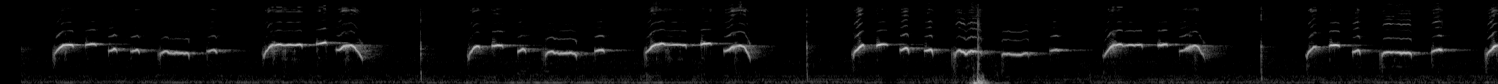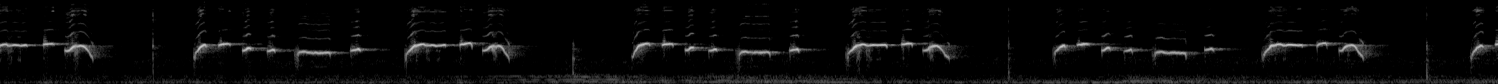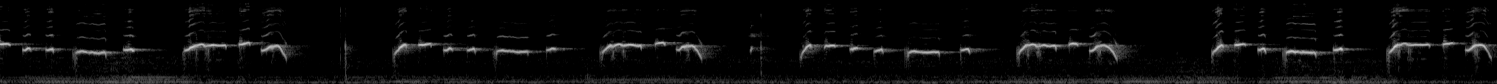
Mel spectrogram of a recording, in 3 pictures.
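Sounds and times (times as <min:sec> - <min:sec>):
parrot whistling: 0:09.7 - 0:10.0.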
